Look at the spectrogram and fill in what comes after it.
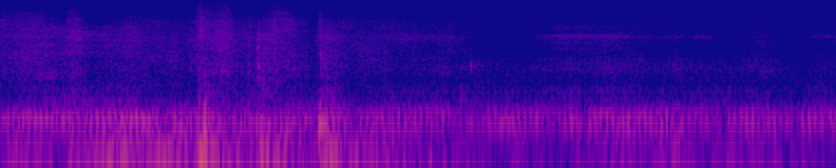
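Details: Kitten Totoshka purring in a small room, a low, even, pulsing drone that holds throughout, with a couple of brief bumps and faint rustling near the start.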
